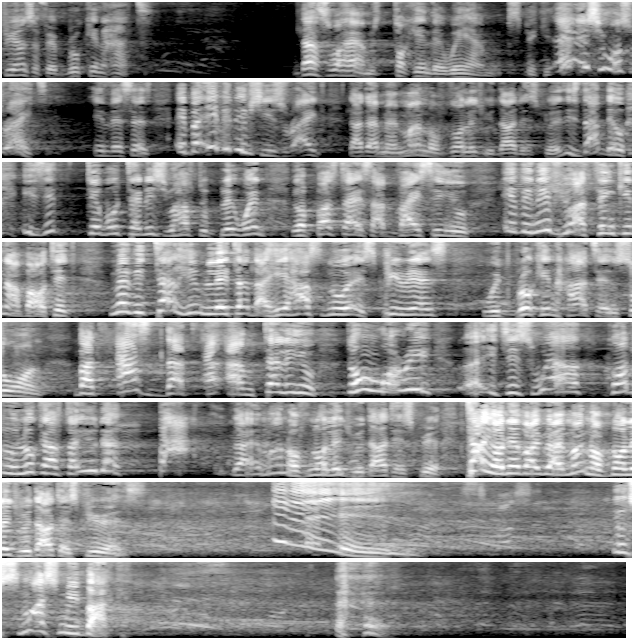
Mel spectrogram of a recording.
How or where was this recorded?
live audience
